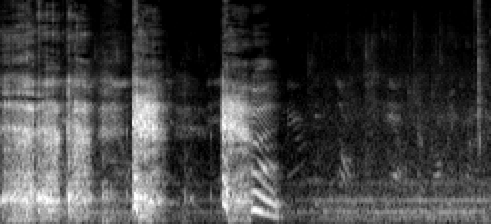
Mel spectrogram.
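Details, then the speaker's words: Huff coughing after chest percussion with a cornet airway-clearance device in a person with cystic fibrosis: several forceful breathy huffs and cough-like bursts, then quiet, forcing air out to clear mucus from small airway pockets. "really know I explain it but help coughing is good because it forces air out of your lungs so that also helps for some you kids out of the little pockets in your Airways"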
